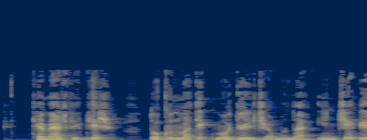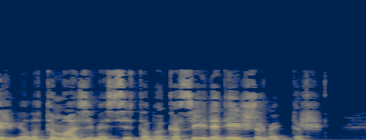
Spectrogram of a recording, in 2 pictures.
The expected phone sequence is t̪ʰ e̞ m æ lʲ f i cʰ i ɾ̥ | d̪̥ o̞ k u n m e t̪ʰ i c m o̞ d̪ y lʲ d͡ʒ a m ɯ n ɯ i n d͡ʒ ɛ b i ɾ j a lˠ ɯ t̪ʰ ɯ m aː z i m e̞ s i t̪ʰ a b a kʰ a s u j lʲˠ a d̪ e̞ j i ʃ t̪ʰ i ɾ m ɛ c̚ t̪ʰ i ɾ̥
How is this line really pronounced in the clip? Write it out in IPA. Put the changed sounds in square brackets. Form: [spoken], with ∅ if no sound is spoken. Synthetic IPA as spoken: t̪ʰ e̞ m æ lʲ f i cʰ i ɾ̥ | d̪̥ o̞ k u n m [a] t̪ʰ i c m o̞ d̪ y lʲ d͡ʒ a m ɯ n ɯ i n d͡ʒ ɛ b i ɾ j a lˠ ɯ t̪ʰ ɯ m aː z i m e̞ s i t̪ʰ a b a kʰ a s [ɯ] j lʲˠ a d̪ e̞ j i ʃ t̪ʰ i ɾ m ɛ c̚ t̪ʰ i ɾ̥

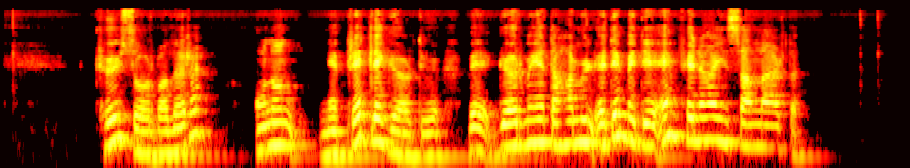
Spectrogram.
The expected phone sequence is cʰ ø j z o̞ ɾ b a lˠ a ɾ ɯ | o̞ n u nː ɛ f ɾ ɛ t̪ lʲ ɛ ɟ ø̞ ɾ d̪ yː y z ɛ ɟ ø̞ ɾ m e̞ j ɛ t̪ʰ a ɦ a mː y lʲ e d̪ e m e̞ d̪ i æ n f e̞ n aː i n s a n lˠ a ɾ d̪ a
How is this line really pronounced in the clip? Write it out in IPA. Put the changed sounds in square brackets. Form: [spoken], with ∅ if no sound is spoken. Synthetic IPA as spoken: cʰ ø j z o̞ ɾ b a lˠ a ɾ ɯ | o̞ n u nː ɛ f ɾ ɛ t̪ lʲ ɛ ɟ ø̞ ɾ d̪ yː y [v] ɛ ɟ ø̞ ɾ m e̞ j ɛ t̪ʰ a ɦ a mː y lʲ e d̪ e m e̞ d̪ [iː] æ n f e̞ n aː i n s a n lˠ a ɾ d̪ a

